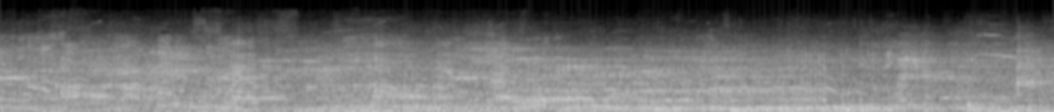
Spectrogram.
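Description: Crowd chatter: many voices talking at once, without a break.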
